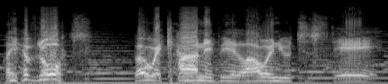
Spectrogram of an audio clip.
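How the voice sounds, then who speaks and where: A man voicing a stern, gruff dwarf guard with a Scottish accent and a menacing, theatrical manner. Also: fairly high pitch, measured pace, sharp tone, faint music behind, heavily acted. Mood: stern, defiant.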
